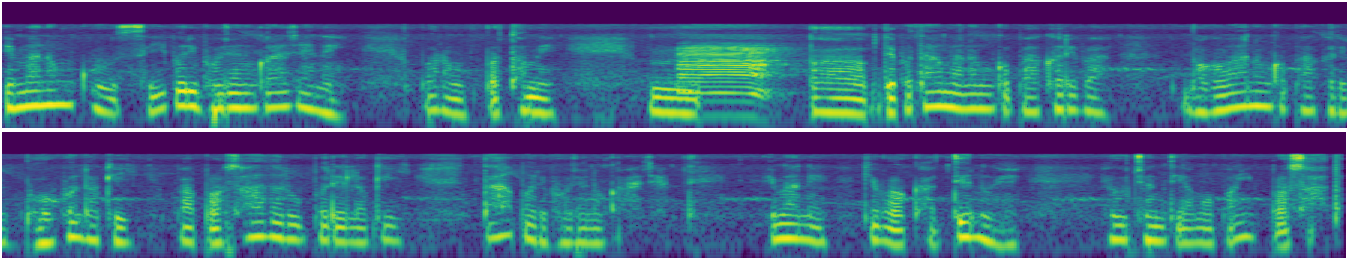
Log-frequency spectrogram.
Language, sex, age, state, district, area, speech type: Odia, male, 18-30, Odisha, Jagatsinghpur, rural, spontaneous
